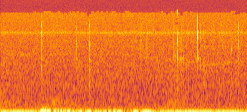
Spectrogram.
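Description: Faint clicks and taps of a stylus on a tablet screen during handwriting: a few scattered ticks over a steady low hum.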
